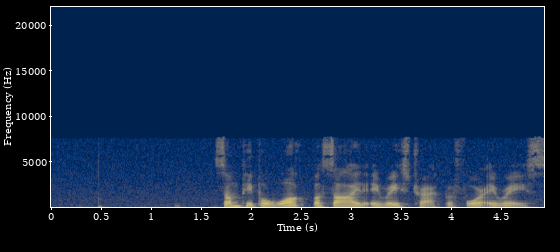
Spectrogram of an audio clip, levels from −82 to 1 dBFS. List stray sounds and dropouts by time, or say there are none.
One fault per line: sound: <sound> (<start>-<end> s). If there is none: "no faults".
no faults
